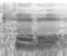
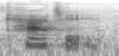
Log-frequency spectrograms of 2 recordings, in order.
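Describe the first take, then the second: First: The first vowel sounds like in 'Kate'. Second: The first vowel sounds like in 'cat'. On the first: The speaker calls it wrong. "it's not pronounced Katie" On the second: The speaker calls it right. "It's cat. It's Catty"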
